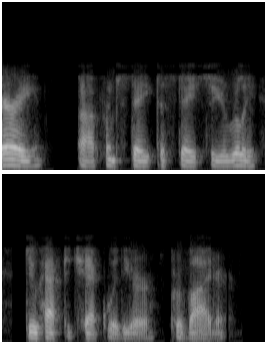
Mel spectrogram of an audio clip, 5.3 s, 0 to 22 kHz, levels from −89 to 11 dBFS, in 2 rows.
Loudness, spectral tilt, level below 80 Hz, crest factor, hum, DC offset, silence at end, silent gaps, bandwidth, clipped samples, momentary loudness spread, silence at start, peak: -30 LUFS; -6 dB/octave; -62 dBFS; 20 dB; none; under 0.1%; 0.4 s; 0.51-0.74 s, 2.73-2.86 s, 4.25-4.30 s; 4.9 kHz; under 0.1%; 11 LU; 0 s; -8 dBFS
